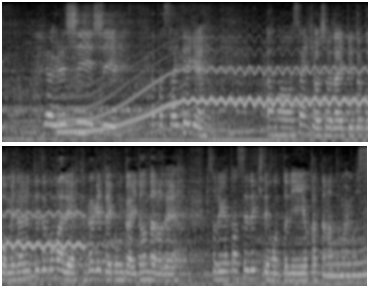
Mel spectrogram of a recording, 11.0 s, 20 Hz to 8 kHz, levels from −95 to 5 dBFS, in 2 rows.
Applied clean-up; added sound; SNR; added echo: none; Musical instrument; 4 dB; reverberation time 2.1 s.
